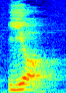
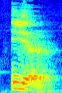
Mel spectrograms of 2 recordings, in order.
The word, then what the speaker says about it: ear: 절대 이어 이런 발음이 아니라 ear, ear 이렇게 발음을 해주셔야 돼요.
